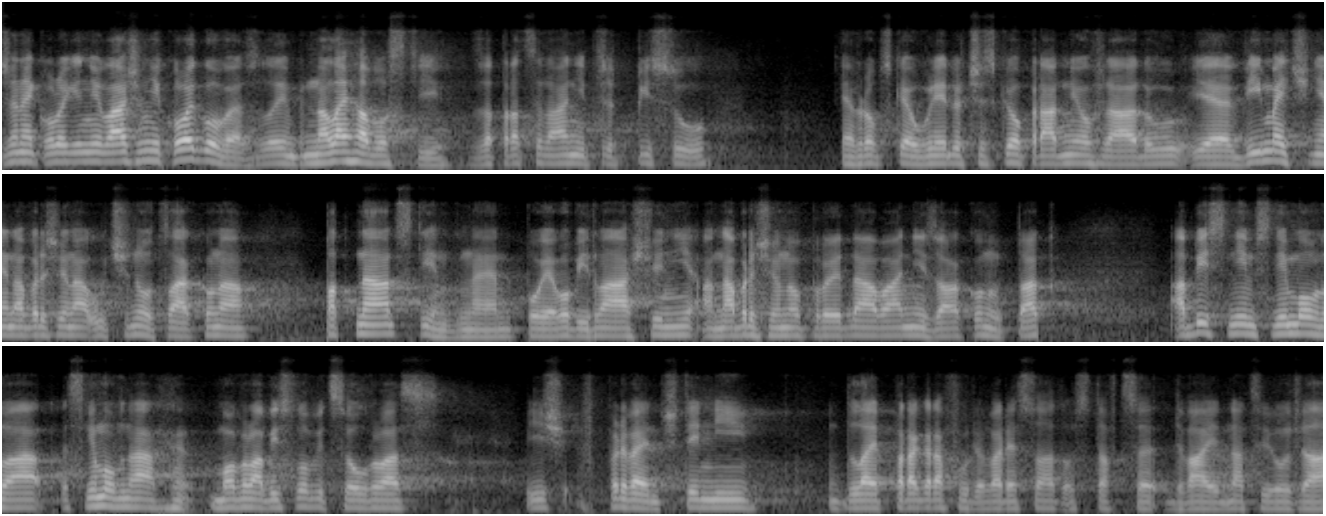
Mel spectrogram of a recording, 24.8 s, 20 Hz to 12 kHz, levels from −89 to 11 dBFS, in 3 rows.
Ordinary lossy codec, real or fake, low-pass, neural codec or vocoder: Opus, 32 kbps; fake; 7.2 kHz; codec, 16 kHz, 0.9 kbps, LongCat-Audio-Codec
